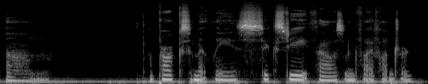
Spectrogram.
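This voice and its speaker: A tired woman talks slowly in an ASMR style, drifting between soft speech and whispers. Her voice has a marked creak and sits at an average pitch. She rambles casually to her viewers, amused at herself and loose with swearing. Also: fairly even intonation, slight background noise. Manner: self-amused, giggly, freely swearing. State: tired, late at night. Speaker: ASMR creator.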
